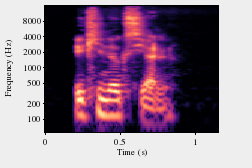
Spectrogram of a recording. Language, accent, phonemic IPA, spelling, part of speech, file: French, France, /e.ki.nɔk.sjal/, équinoxial, adjective, LL-Q150 (fra)-équinoxial.wav
- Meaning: equinoctial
